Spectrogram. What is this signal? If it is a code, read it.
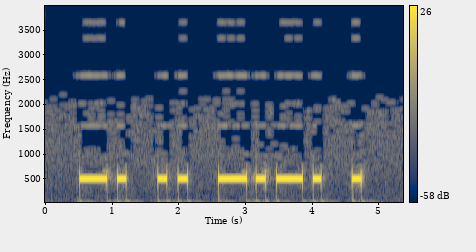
Morse code, heard as a keyed tone, about 8 wpm, 500 Hz. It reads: NICE
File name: qso1-qrs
